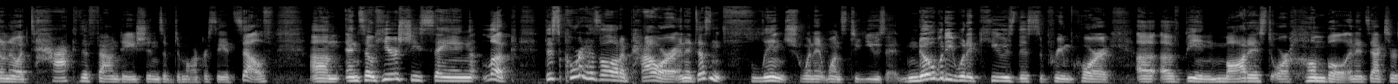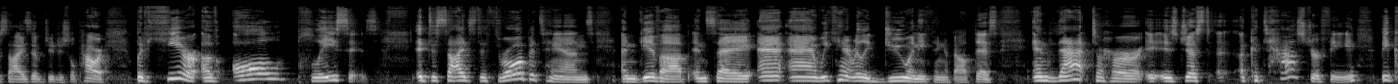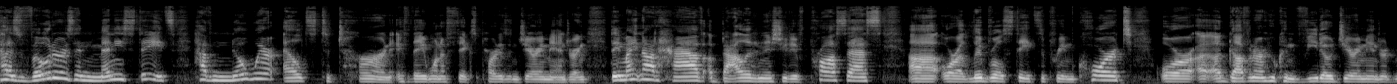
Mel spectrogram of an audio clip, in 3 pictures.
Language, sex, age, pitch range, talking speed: English, male, 30-49, 130-190 Hz, 175 wpm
